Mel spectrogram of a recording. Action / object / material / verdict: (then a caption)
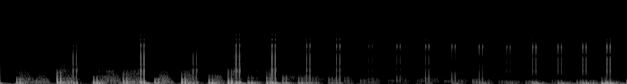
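scrape / plastic fine-tooth comb scraped with a wooden spatula / plastic / none. A wooden spatula scrapes across the fine teeth of a dark blue plastic comb. Each stroke makes a low, buzzy ratcheting rattle that ends in a sharp, bright tick. The strokes repeat in a steady rhythm, growing lighter and more clicky toward the end.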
